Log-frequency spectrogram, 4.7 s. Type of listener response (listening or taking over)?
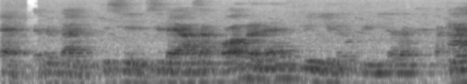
taking over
